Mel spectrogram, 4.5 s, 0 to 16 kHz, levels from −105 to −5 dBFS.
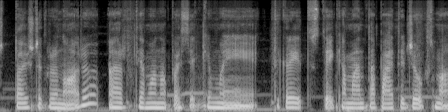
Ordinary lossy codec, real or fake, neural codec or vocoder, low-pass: Opus, 24 kbps; real; none; 14.4 kHz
